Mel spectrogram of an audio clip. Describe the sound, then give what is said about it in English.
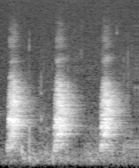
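A dog barks three times in an even rhythm, the barks sharp and fairly faint, with quiet gaps between them. “that's a dog. That's Nana's dog.”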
